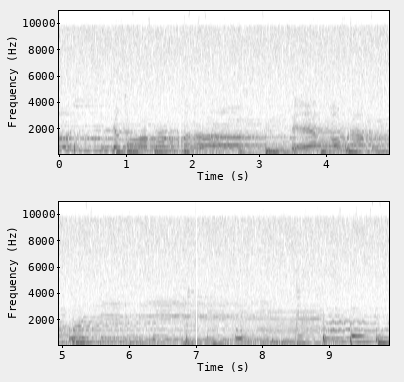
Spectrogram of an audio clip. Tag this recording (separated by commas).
Folk music, Traditional music, Sad music, Independent music, Music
